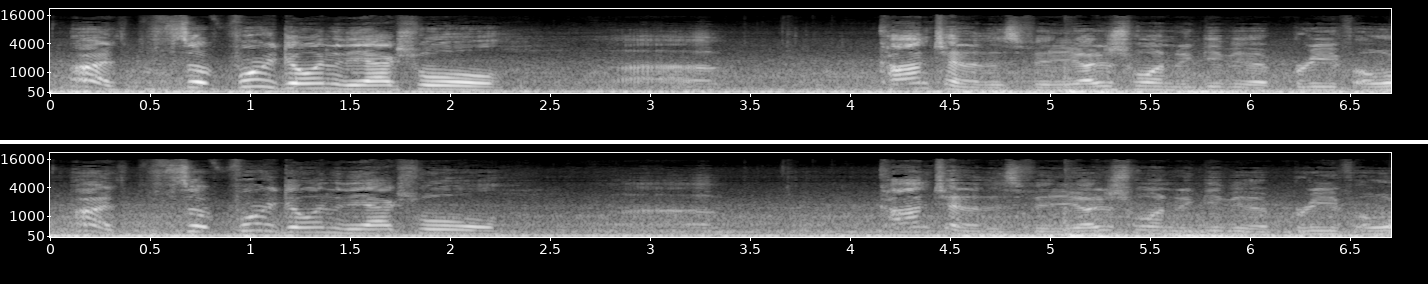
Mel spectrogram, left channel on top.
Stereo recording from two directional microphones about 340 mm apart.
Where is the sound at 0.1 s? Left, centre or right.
Centre.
